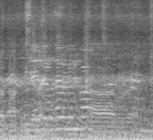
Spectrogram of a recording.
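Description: A man speaking over a steady low background rumble.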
